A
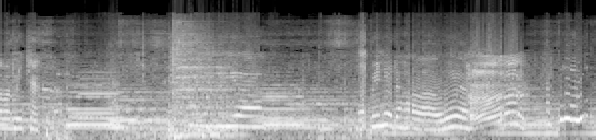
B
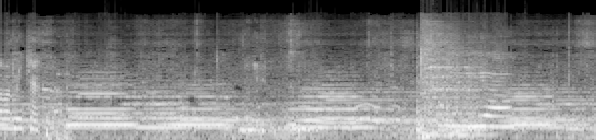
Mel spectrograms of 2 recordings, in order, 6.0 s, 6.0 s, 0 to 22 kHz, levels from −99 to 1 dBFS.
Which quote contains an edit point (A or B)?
A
